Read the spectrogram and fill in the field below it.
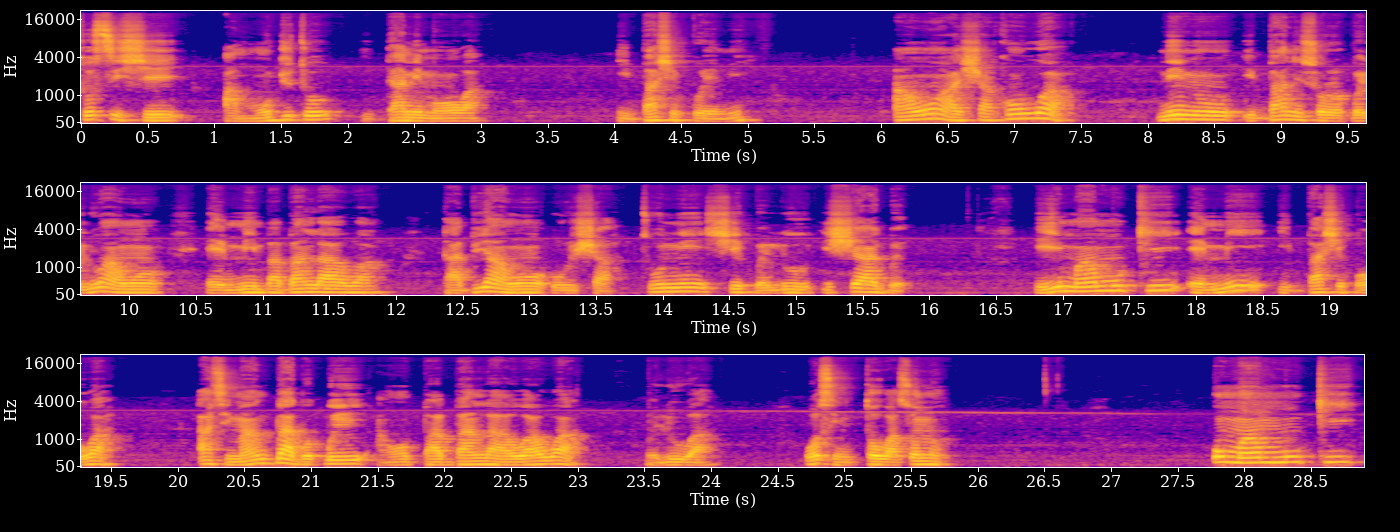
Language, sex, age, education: Yoruba, male, 30-45, tertiary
